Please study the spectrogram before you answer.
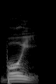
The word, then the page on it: bóì: apatani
